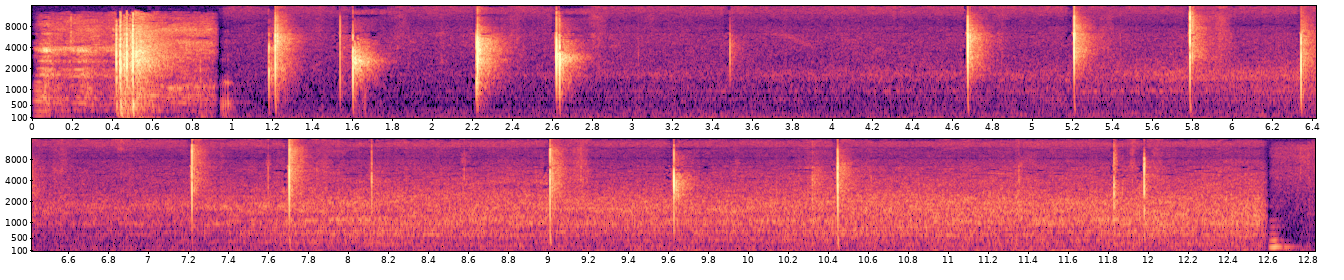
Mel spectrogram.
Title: cracking joints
